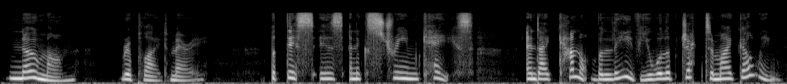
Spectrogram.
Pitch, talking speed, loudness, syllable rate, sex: 250 Hz, 160 wpm, -17 LUFS, 4.8 syllables/s, female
